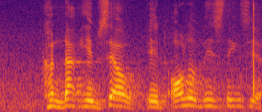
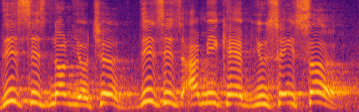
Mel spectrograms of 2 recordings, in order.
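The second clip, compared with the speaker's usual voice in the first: higher-pitched, emphatic mock dressing-down; retold scolding; 6 semitones higher than usual. Officer corrects recruit over army camp manners, retold scolding. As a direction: lay down the rule, stretching the final word. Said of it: "scolded him".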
